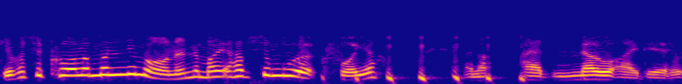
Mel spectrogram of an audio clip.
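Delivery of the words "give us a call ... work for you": high, fast, shrill bad Geordie accent. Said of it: "That's my very worst Geordie accent".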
